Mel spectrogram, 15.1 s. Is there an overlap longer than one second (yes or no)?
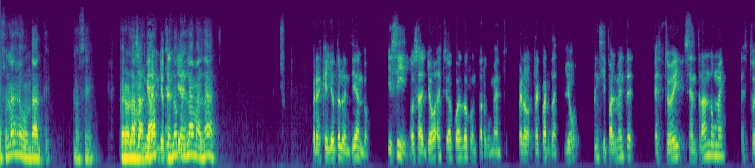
yes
